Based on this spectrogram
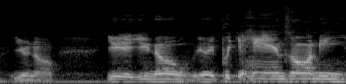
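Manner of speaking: mocking high nasal voice. Speaker mimics a man's tough-guy rant, in a mocking high-pitched nasal voice. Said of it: "high pitched female nasal voice".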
